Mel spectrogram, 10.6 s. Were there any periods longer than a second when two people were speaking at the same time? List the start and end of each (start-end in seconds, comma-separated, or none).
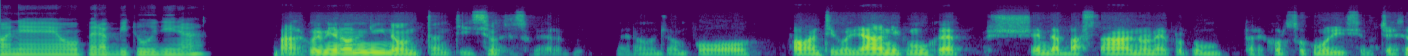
none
